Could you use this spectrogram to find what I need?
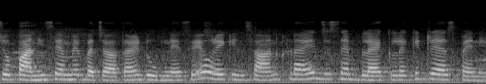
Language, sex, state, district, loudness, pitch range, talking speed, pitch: Hindi, female, Uttar Pradesh, Deoria, -20 LUFS, 200-235 Hz, 245 wpm, 215 Hz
